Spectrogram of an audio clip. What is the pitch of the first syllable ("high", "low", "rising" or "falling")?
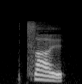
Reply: falling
